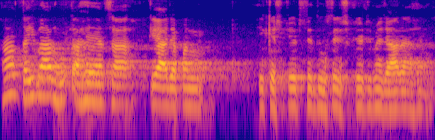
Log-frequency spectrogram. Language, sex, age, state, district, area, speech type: Hindi, male, 45-60, Madhya Pradesh, Hoshangabad, rural, spontaneous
